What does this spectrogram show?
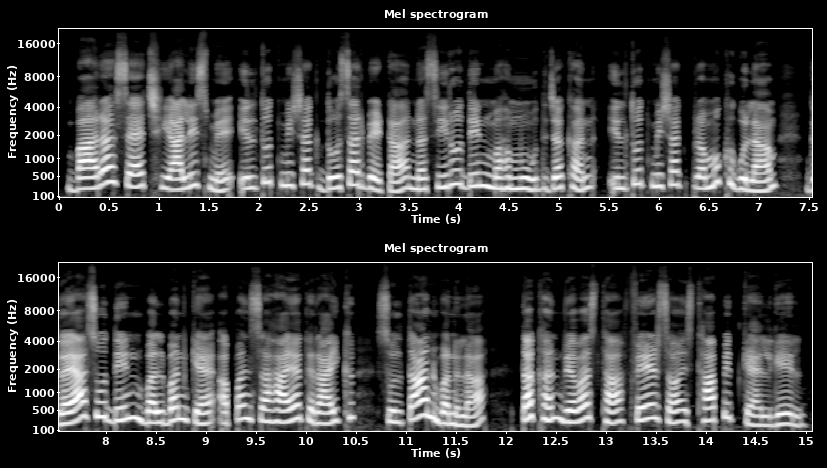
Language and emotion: Maithili, neutral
